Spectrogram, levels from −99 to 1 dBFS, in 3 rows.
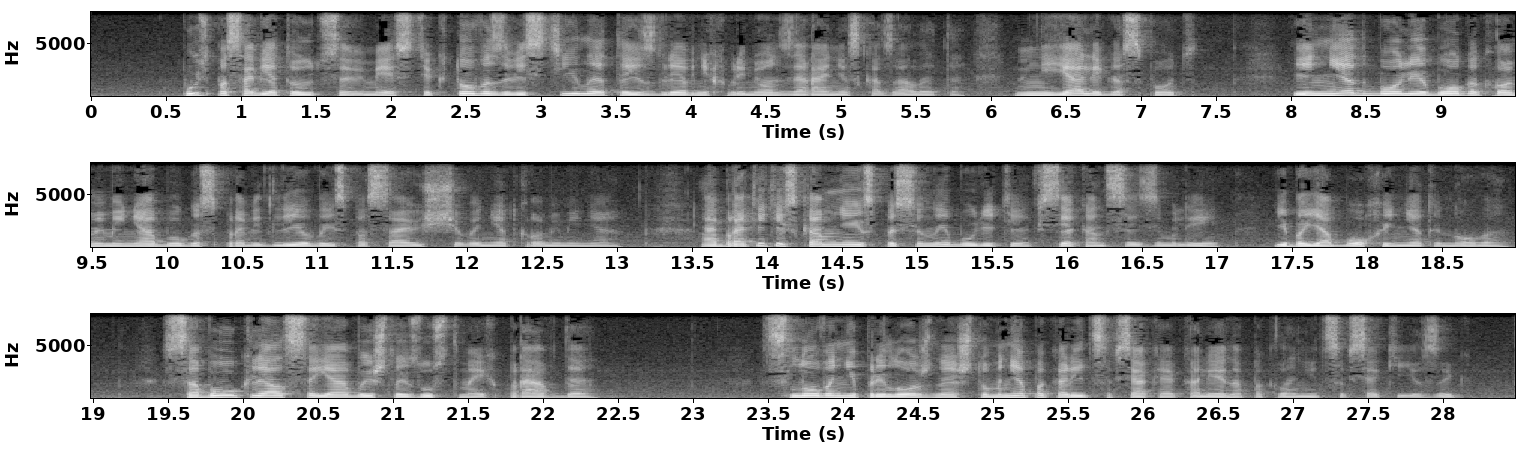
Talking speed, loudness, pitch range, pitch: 135 wpm, -15 LUFS, 125-150 Hz, 140 Hz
